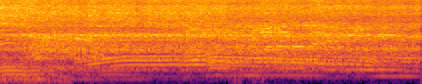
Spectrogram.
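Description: Mixtape transition: the drums and bass cut out about half a second in, and a buzzy pitched sound glides upward, then holds and sinks slightly toward the end.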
